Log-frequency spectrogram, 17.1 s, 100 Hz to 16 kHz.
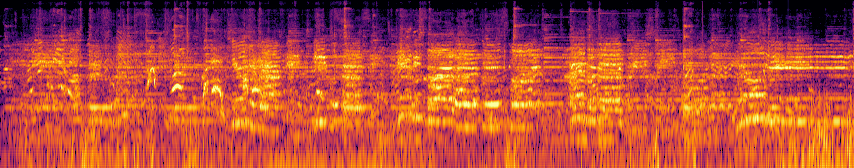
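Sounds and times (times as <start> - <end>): choir singing a carol: 0.2 - 17.0.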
